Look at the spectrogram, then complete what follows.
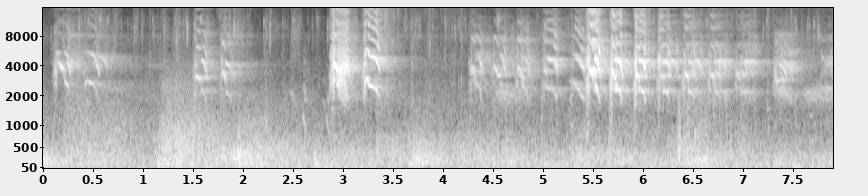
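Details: An Indian parrot gives harsh, high chirps and squawks in quick uneven bursts during Diwali celebrations, with crackling and popping firecracker noise behind.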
